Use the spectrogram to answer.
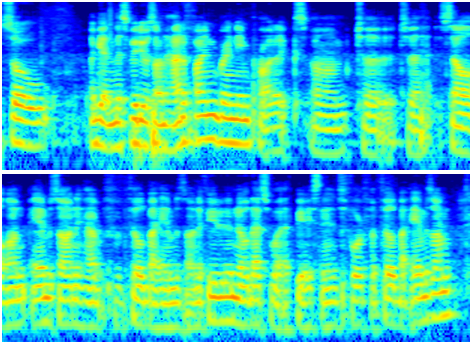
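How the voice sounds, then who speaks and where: A man talks very fast in a fairly low pitch, with hardly any pauses and ordinary pitch variation. Noticeable background noise sits behind him. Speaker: online seller and business YouTuber. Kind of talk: tutorial. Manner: soft-spoken, talking low to stay quiet; casual with many fillers.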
